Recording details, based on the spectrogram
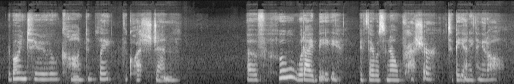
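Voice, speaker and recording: Over noticeable background noise, a high-pitched woman talks very slowly in a gentle, soothing tone. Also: ordinary pitch variation. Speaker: Reiki energy healing practitioner. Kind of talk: Reiki session guided narration. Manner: gentle, slow, soothing.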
